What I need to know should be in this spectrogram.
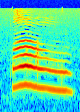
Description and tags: The sound of a cat meowing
